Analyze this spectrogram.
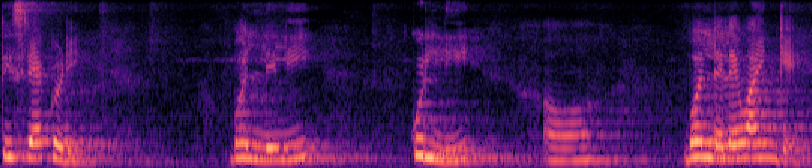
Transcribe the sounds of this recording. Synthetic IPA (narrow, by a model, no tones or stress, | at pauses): t̪isɾjãkəɽi | bʱəlːeli | kulːi | bʱəlːeleʋãjŋɡe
